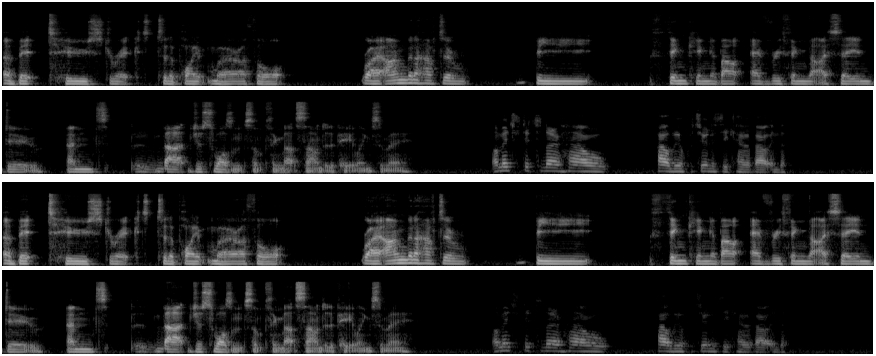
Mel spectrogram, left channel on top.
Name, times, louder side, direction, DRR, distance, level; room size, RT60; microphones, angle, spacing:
voice 1, 0.0-2.8 3.6-4.7 5.1-5.9 6.5-12.8, right 3 dB, 25° right, 0.5 m, -32 dB
voice 2, 13.6-14.8 15.3-16.6, left 5 dB, 75° left, 0.6 m, -40 dB
3.6 x 3.4 x 4.1 m
head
